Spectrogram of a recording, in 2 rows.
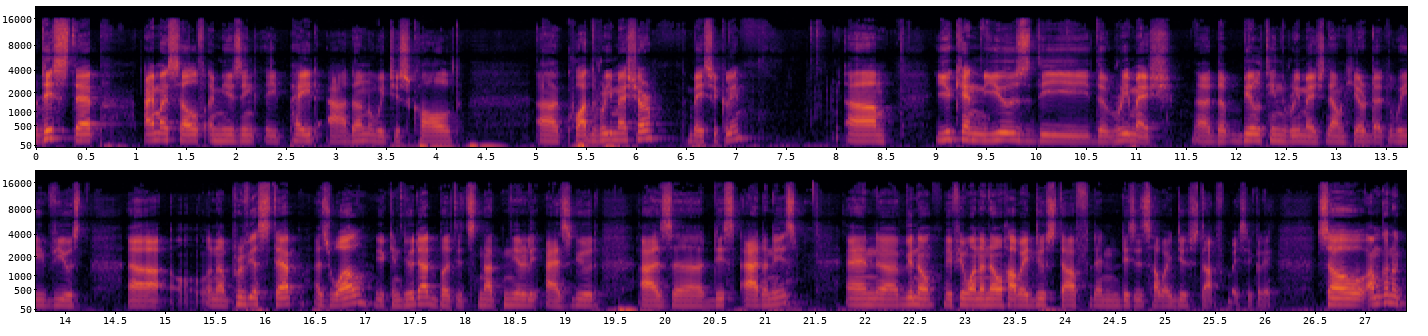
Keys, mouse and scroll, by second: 3.2 n, 5.0 click, 7.0 a, 7.2 right click, 7.6 click, 7.6 right click, 7.6 a, 9.4 click, 10.6 click, 17.3 click, 24.8 middle click, 25.0-25.7 scroll down 2, 25.5 middle click, 25.5 scroll up 1, 26.0 shift+middle click, 26.0-27.4 scroll down 1.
